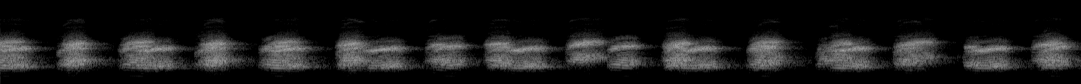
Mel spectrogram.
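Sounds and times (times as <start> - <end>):
frog chorus croaking: 0.0 - 10.8.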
